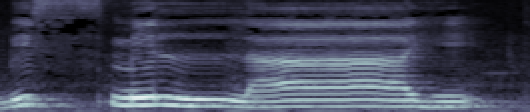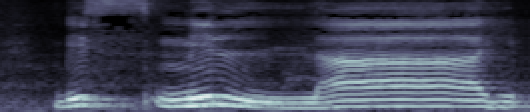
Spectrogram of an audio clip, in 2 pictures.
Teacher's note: আর যদি আল্লাহ শব্দের লামের ডাইনে জের থাকে, তাহলে হরফটাকে, লাম হরফটাকে পাতলা করে পড়তে হবে।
